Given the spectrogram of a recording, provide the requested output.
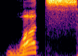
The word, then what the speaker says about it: what's: 여기서 what's 할 때요. 치읓 발음이 나는 것 같았거든요. 정확히 들리진 않았지만 치읓 발음보다는 그냥 쌍시옷, 그러니까 이 t가 없다고 그냥 생각하는 게 좋아요.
